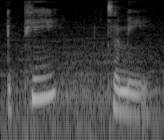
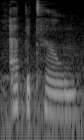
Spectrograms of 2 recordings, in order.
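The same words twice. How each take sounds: First: The word is said with four syllables. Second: The word is said with three syllables. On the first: The speaker calls it right. "It has four syllables, so it is epitome" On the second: The speaker calls it wrong. "This one is normally mispronounced like epitome"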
